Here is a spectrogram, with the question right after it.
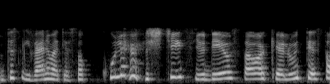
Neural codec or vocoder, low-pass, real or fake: none; 5.4 kHz; real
